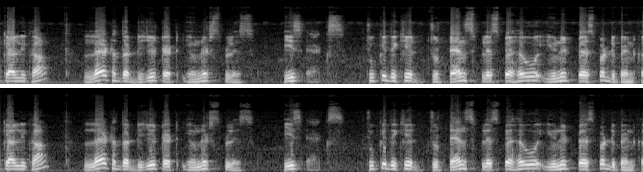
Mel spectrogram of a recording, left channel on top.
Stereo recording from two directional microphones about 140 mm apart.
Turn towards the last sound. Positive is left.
turn(degrees=-25)  # may be behind; listen again after turning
